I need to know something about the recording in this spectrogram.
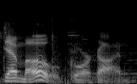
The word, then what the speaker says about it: Demogorgon: Oh, actually, no, it's Demo Gorgon. It's not Demi. It's not Demi. It's Demo.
